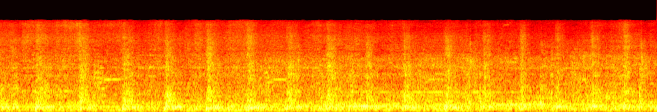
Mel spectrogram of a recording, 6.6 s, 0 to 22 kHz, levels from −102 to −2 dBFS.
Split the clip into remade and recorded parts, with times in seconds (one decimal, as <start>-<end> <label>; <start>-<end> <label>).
0.0-6.6 recorded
